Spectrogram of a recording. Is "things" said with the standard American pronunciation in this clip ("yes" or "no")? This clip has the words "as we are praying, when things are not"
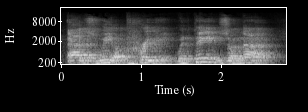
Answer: yes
